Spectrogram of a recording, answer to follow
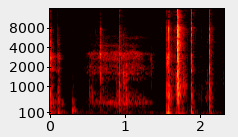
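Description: A few small, sharp plastic clicks close together about one and a half seconds in, as the wheels of a Playmobil DeLorean toy car are handled and folded for hover mode.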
